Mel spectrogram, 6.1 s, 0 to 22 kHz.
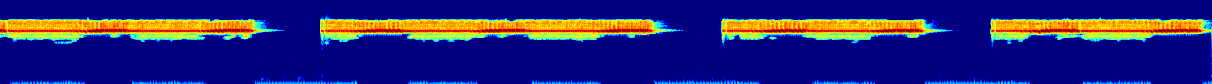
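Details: A cricket of the species known in Korean as gaksi-gwitturami, recorded by Korea's National Institute of Biological Resources in 2020, sings continuous high, pure trills about a second long, separated by brief silences, four bursts in a row with no other sounds.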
